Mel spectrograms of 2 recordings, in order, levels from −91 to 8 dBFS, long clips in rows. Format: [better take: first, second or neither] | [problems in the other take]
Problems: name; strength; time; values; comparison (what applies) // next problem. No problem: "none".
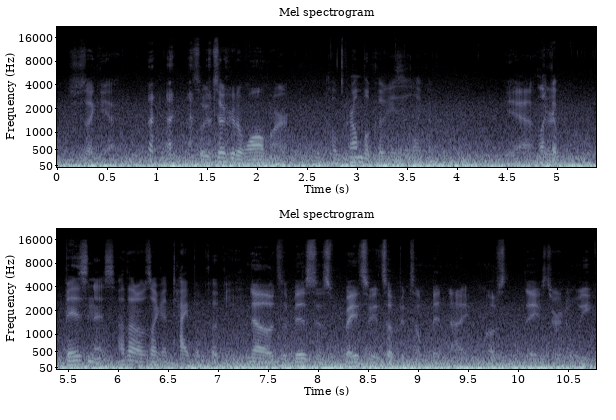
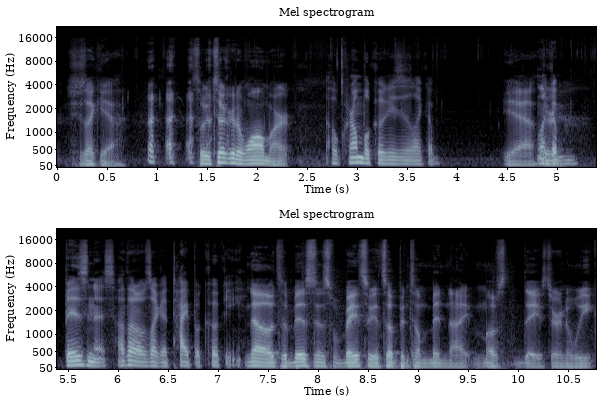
second | low rumble; loud; throughout; 3 dB below the speech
